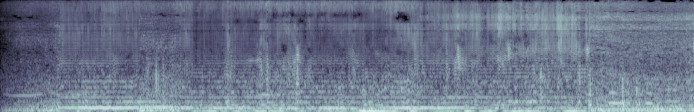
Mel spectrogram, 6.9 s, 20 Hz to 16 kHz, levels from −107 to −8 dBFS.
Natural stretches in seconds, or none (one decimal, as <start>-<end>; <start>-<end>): 0.0-0.6; 1.4-1.8; 5.9-6.9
